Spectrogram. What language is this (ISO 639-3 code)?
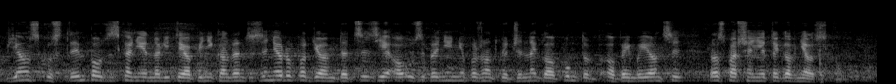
pol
